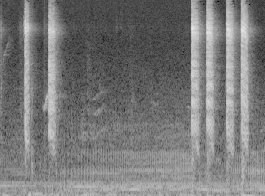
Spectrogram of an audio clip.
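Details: Harsh kretekan calls of a white-rumped shama: two rasping bursts, a pause, then a quick run of four crackling notes, over a quiet humming background.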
